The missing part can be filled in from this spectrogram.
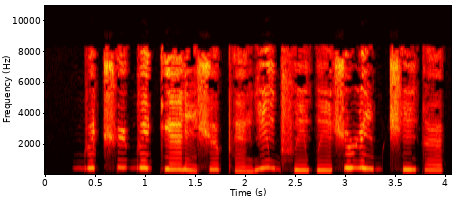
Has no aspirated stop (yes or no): no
